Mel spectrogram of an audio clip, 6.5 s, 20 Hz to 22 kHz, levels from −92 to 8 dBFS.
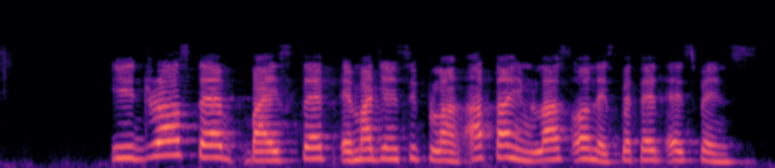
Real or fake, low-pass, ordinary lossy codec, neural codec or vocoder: fake; 7.2 kHz; none; codec, 16 kHz, 8 kbps, FreqCodec, smaller model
